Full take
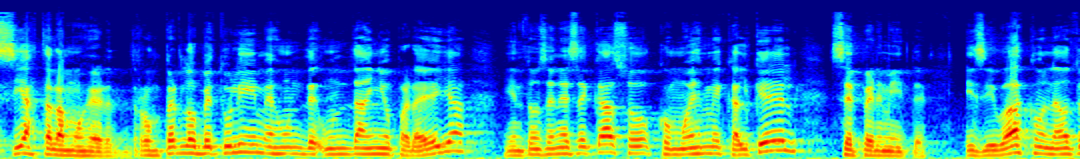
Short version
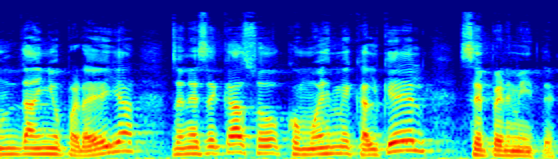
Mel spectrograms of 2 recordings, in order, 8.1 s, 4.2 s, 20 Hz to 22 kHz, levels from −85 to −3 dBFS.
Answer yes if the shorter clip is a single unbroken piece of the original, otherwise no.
no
